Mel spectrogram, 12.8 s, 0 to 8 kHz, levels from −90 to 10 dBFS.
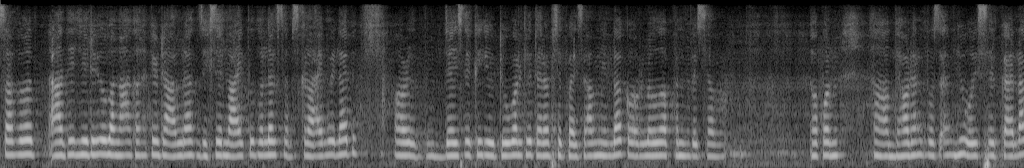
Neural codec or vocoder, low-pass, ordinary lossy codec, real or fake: codec, 16 kHz in and 24 kHz out, 0.8 kbps, FocalCodec, streaming, 65536 codes; 7.2 kHz; MP3, 64 kbps; fake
